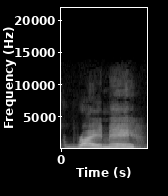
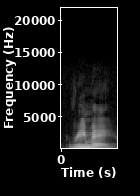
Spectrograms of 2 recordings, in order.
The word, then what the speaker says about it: Rimé: It's pronounced Rimé. Rimé.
